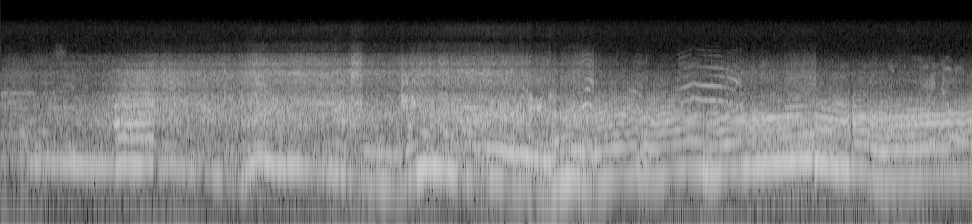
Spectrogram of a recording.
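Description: Rally car engine running hard, its pitch rising and dropping repeatedly as it is driven along the stage, with a short high-pitched squeal about seven seconds in.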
